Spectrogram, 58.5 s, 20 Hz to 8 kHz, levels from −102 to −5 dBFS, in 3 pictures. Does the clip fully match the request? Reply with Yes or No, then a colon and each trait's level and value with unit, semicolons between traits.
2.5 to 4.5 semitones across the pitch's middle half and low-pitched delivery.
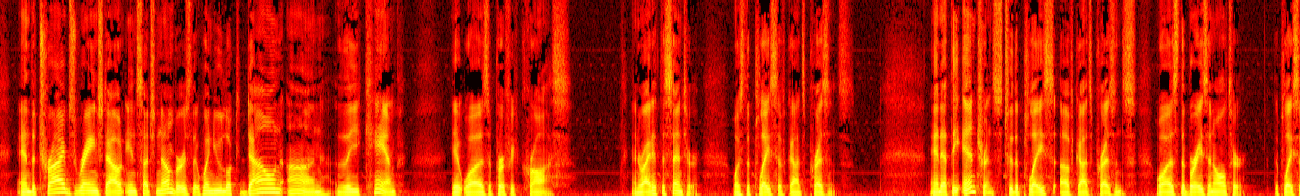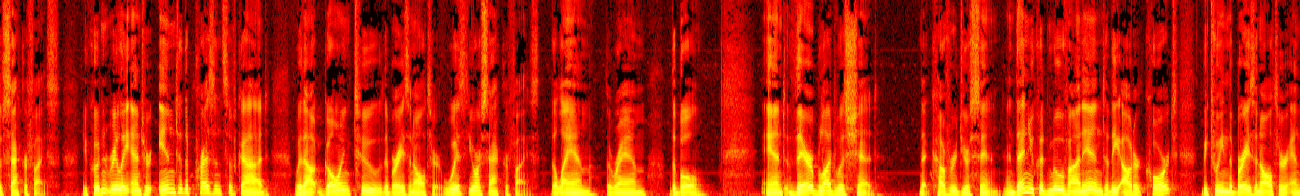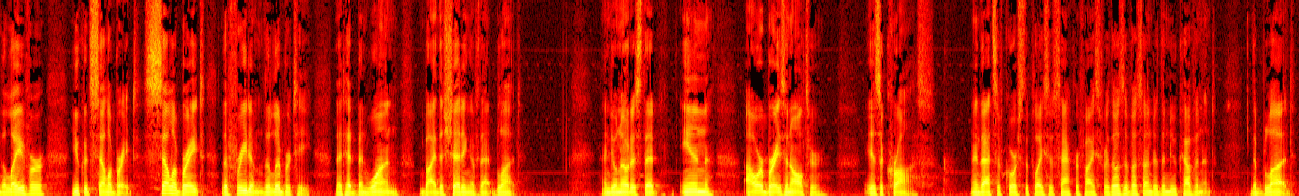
Yes: average, 3.8 semitones; low, 110 Hz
